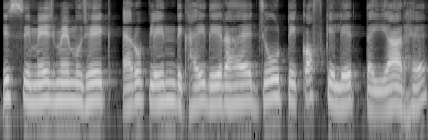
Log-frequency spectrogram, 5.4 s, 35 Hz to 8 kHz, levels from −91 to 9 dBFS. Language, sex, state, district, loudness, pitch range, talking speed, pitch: Hindi, male, Uttar Pradesh, Jyotiba Phule Nagar, -15 LUFS, 145-165 Hz, 180 wpm, 155 Hz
